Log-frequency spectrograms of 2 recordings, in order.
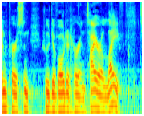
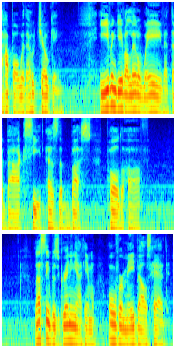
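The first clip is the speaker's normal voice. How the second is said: usual speaking voice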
